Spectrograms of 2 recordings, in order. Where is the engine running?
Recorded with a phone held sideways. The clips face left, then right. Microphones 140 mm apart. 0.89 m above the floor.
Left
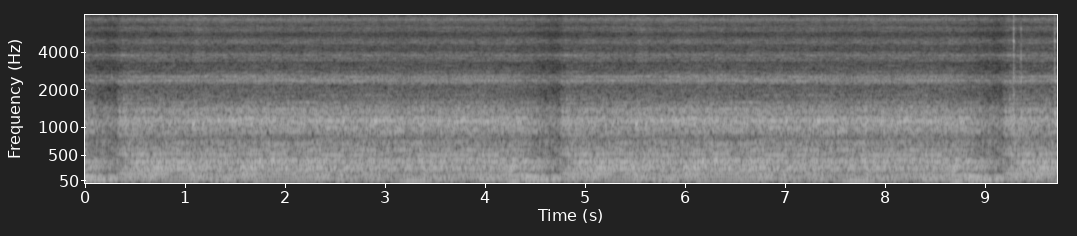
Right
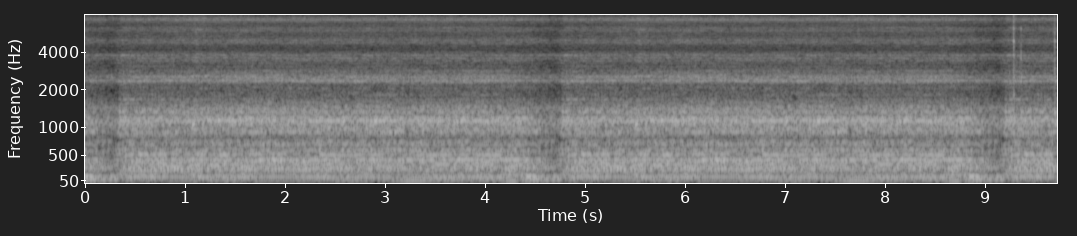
10° right (ahead or behind), 4 m.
